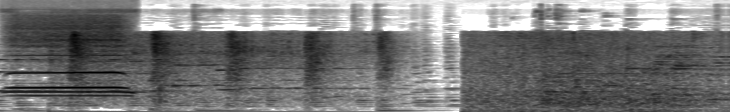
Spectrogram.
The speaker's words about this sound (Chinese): 随后啊，火车司机启动列车驶进月台。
